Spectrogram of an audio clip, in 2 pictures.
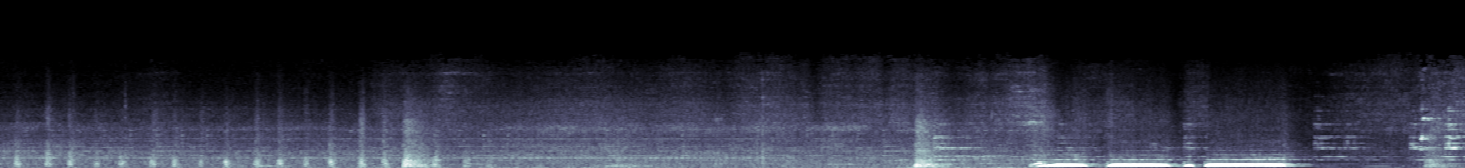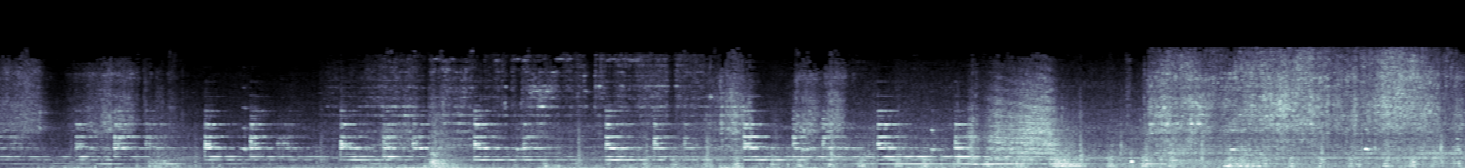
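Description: A train running on the track, with a rhythmic clicking in the first few seconds. About ten seconds in, the train's chime whistle sounds in a few short, loud blasts.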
